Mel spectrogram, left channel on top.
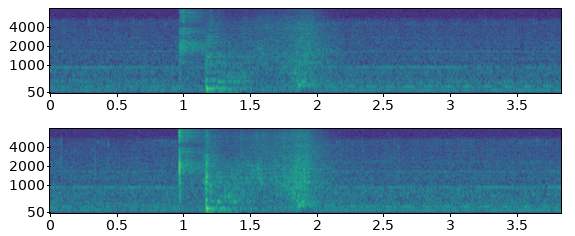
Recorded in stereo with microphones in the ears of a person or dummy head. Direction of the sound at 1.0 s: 50° right (ahead or behind).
